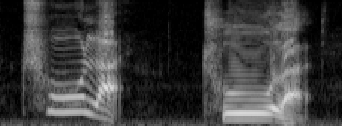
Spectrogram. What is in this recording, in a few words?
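"chu1lai", Mandarin Chinese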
